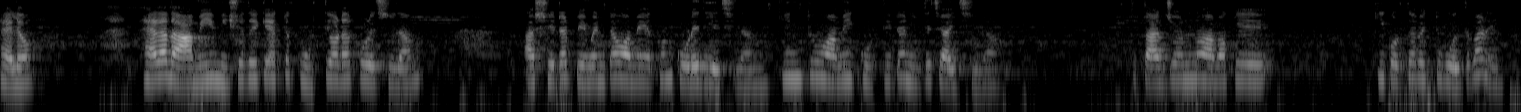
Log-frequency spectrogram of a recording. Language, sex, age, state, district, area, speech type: Bengali, female, 18-30, West Bengal, Kolkata, urban, spontaneous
